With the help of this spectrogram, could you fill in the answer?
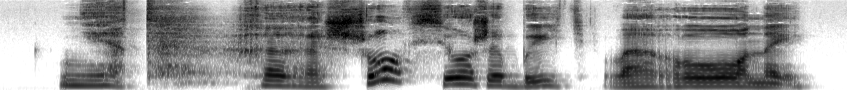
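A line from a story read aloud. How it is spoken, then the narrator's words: Relieved sigh. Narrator (Russian): облегченно вздохнула ворона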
